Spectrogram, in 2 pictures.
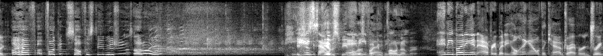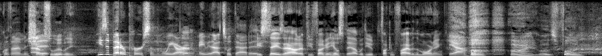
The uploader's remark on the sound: Live From Brooklyn. There's nothing quite like a LIVE Mom in front of other Mom's, knawmean?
